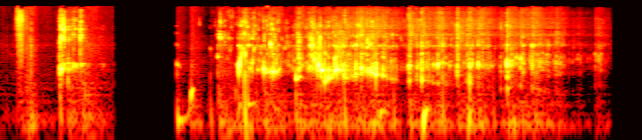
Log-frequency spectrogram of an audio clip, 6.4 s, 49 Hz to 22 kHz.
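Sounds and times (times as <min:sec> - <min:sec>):
liquid pouring into glasses: 0:01.9 - 0:06.1.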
